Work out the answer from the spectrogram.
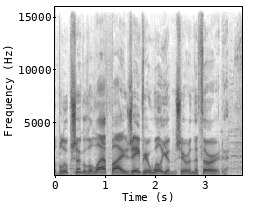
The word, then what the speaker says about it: Xavier: It's a Xavier Gilmore. Xavier, I believe he goes by. At least I was told by coach Williams that he doesn't pronounce the X.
